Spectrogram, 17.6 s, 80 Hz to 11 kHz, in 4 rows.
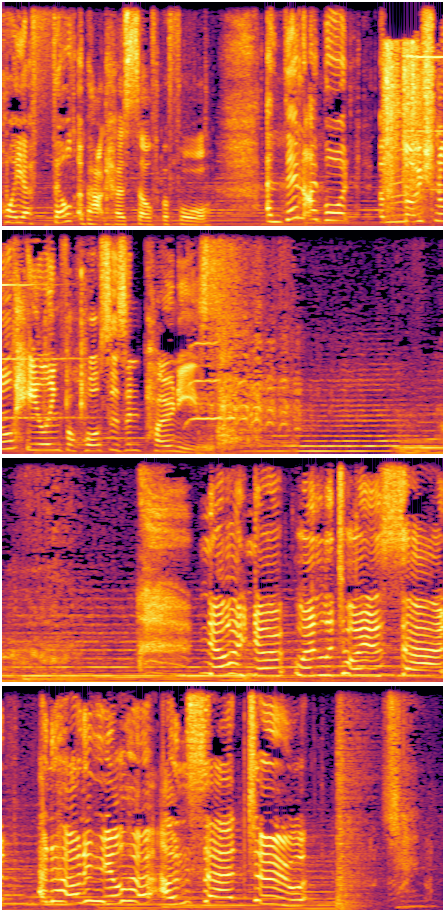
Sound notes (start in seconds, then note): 8.8 cries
